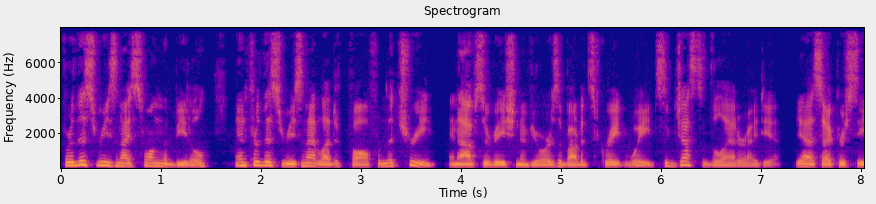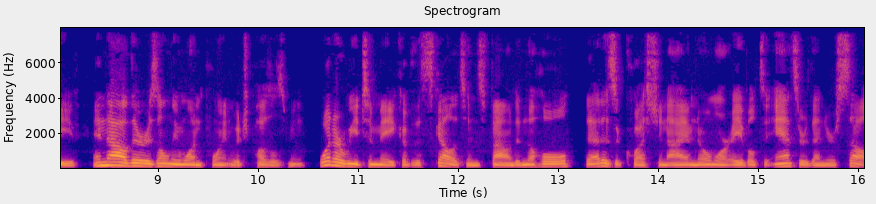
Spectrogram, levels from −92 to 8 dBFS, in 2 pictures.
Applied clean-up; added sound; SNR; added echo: none; none; none; none.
